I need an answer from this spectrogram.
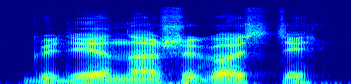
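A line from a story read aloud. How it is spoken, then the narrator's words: Demanding question. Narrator (Russian): требовательно спросил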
